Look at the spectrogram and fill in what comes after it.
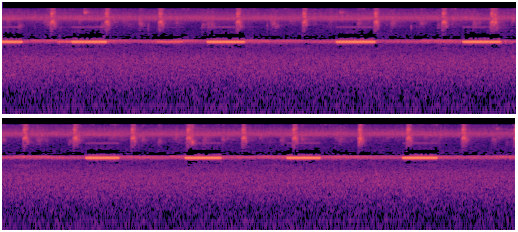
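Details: A constant shrill cricket drone punctuated by nine brief, loud trilled bursts, each about half a second, coming regularly every one and a half to two seconds.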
